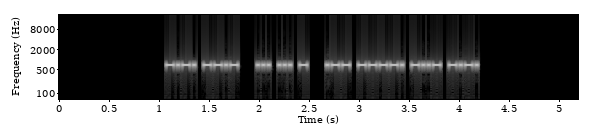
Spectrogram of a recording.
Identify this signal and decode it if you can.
Morse code, heard as a keyed tone, about 46 wpm, 700 Hz. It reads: CQ SST W9XC
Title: K1USN SST QSO Practice - 45wpm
